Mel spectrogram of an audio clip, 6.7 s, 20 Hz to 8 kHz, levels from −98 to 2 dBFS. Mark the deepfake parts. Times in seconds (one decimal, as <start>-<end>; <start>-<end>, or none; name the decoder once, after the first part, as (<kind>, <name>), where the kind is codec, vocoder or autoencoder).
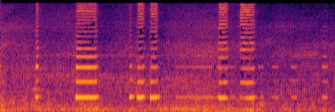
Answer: none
